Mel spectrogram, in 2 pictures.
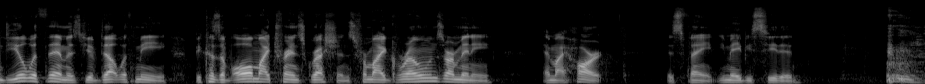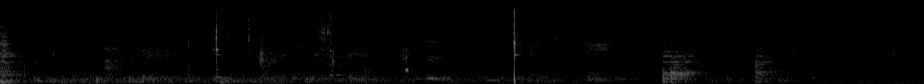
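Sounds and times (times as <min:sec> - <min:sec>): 
speech: 0:00.0 - 0:06.1, 0:06.7 - 0:08.1, 0:08.8 - 0:09.4
audience members clearing their throats: 0:08.8 - 0:09.5
soft coughs: 0:08.8 - 0:09.6, 0:11.8 - 0:14.0, 0:15.1 - 0:16.3.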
